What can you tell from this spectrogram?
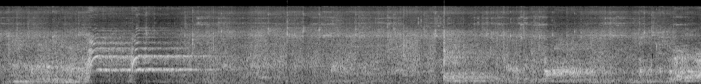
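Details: Eager-to-play pet dogs, 3/3/08: a single high, tonal whining yip lasting about a second, followed by a faint click, all under continuous background hiss.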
